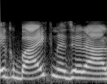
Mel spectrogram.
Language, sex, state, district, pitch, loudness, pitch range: Hindi, female, West Bengal, Alipurduar, 300 Hz, -13 LUFS, 270-335 Hz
